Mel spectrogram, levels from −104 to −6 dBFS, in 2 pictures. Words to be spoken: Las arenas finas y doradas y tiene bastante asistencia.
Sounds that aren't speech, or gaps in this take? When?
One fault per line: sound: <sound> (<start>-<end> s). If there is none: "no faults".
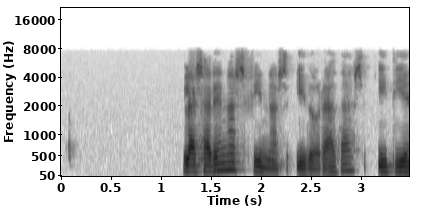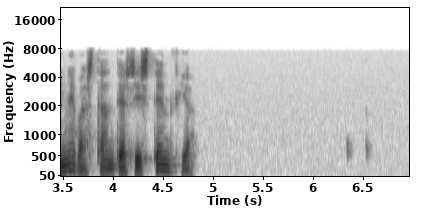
no faults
